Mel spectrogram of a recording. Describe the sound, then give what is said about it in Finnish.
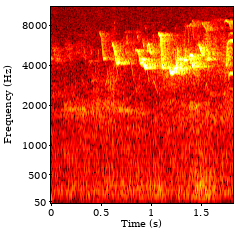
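European robin song at dawn by Lake Hyvelänjärvi: faint, thin, high-pitched warbling phrases with quick chirps, heard alone against quiet background hiss. “Punarinta on aina Sellainen lintu, joka tuo kevään. Erittäin väkevä.”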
